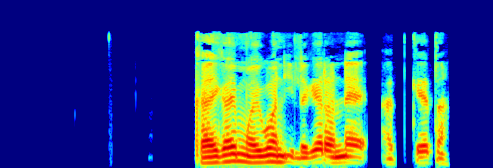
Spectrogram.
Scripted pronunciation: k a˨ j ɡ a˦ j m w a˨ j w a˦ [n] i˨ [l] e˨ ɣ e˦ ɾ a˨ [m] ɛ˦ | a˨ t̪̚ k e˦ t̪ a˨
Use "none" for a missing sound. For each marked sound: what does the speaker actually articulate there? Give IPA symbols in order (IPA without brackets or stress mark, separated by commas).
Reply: n, l, n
